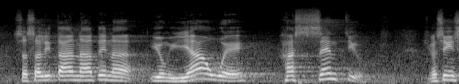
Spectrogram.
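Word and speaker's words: Yahweh: four letter y h minsan ang basa iba ay yahwe minsan pinipilit ng iba Jehova basa pero yahwe ang basa Anyway regardless kung ano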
